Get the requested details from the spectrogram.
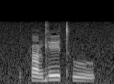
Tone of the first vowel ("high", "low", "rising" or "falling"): low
